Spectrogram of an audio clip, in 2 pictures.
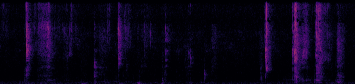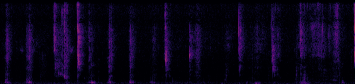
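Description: A person chewing a mouthful of rice and chicken close to the microphone: quiet, irregular wet mouth clicks and smacks, busiest in the middle of the stretch.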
